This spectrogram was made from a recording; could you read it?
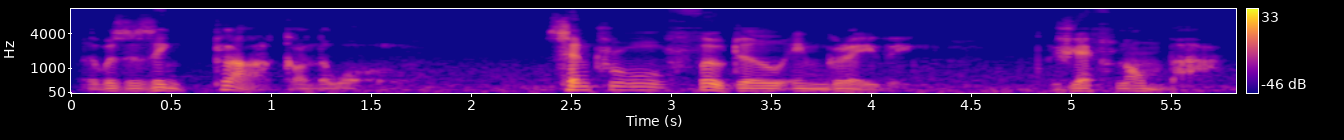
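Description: An actor playing a reflective police detective, recounting a past case in a measured way for a radio drama. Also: male voice, sits low, sing-song, sharp tone, slight background noise, heavily acted. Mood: musing, sombre. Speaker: detective narrator. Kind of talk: old radio drama storytelling.

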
